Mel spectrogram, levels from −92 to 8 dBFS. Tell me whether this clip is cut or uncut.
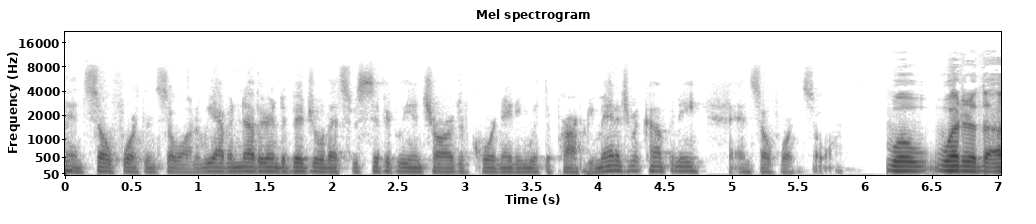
uncut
